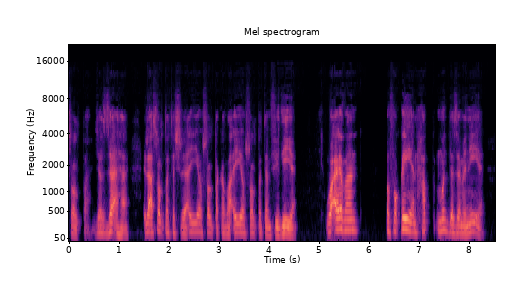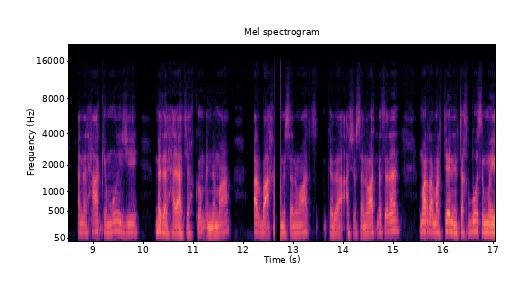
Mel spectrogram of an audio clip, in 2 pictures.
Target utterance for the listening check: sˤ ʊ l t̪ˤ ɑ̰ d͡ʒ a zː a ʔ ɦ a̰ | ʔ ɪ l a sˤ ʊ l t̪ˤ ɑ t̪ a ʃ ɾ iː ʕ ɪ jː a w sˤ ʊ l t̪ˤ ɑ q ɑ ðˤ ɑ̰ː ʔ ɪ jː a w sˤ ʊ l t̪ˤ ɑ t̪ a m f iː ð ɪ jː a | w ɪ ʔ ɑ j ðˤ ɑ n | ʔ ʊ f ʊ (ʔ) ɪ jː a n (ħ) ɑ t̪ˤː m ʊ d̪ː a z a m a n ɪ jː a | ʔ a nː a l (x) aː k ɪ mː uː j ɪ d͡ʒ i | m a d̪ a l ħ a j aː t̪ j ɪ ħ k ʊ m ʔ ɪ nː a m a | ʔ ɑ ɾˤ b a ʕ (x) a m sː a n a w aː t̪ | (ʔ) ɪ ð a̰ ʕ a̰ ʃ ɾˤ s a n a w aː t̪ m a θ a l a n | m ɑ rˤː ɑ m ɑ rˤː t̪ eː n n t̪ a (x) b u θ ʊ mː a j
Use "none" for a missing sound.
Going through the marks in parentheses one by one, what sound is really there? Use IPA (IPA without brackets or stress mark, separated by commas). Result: q, ħ, ħ, x, k, x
